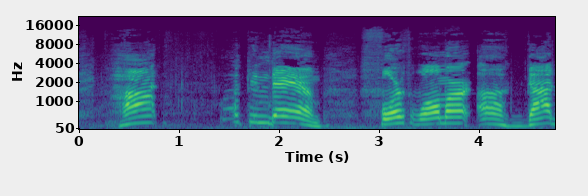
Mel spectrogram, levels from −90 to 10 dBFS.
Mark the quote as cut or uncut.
uncut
